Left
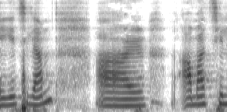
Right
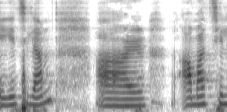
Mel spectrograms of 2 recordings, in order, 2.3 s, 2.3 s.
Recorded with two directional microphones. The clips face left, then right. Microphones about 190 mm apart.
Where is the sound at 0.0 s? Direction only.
40° left (ahead or behind).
